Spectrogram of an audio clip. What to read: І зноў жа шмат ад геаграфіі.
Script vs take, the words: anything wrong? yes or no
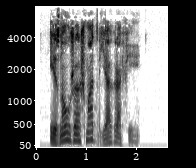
no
